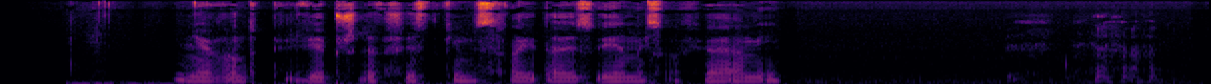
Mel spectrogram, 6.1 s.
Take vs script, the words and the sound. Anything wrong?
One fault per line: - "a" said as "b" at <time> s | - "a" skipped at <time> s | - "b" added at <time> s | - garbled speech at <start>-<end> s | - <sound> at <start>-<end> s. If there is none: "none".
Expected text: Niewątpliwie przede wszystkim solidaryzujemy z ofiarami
- laugh at 5.0-5.9 s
